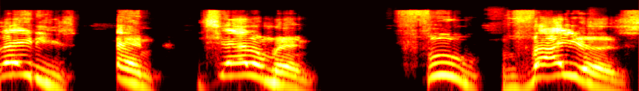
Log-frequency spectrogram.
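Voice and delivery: very slow, deliberate, dragged out word by word. Showing how the actor would say the intro: Christopher Walken impression. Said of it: "he'd be like this".

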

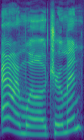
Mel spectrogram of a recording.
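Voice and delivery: speaking with mouth full, chewing. A co-host gives their name in the show intro, talking with a green bean in mouth. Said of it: "Are you really doing that with a goddamn green bean in your mouth?".

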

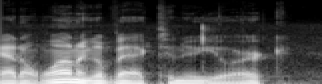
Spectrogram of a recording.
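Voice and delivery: plain

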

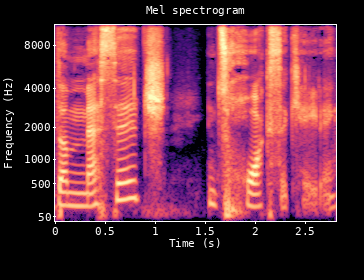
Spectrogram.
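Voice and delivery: put-on Long Island accent. Quote a woman who came up to a sister after her talk, in an attempted Long Island accent. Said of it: "I'm going to try to attempt the accent".

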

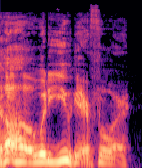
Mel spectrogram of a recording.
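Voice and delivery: stock 90s sitcom surfer dude voice. Describing a character actor's role on a sitcom, 90s sitcom surfer dude voice. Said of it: "he does that typical surfer dude kind of voice".

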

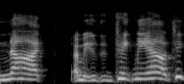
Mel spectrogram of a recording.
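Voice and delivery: put-on crying, pleading. Telling a parable of being put back in the oven, acting out crying and begging. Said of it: "I'm just crying, begging and pleading".

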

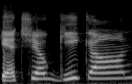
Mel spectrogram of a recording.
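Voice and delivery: very slow, showy delivery. Delivering a sign-off catchphrase on cue when prompted: performed catchphrase. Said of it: "Mamba, hit him with the catchphrase".

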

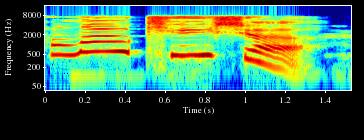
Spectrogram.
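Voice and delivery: very high, effervescent, fizzing, bubbly voice. Greeting the other speaker at the start: more effervescent. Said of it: "a little more effervescent".

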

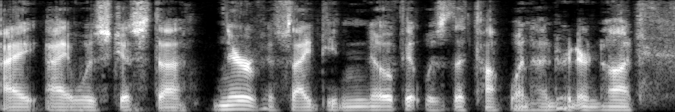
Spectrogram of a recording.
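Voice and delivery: talking small, quiet and soft-spoken. Explaining being nervous to another speaker: talking softly. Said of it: "Why are you talking so soft?".

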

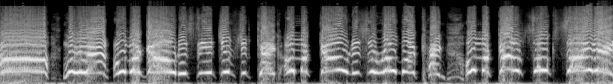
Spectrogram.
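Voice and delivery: put-on very high, overly enthusiastic, excited gushing shout. Retelling a movie scene, imitating overly enthusiastic Kang. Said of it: "overly enthusiastic pointing Kang".

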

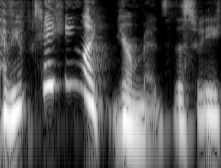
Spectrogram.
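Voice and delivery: tactless, prodding, swooping sing-song tone. Retelling what Scott asked while the speaker felt anxious, imitating Scott's tone. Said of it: "In that tone".

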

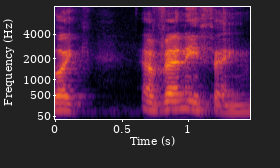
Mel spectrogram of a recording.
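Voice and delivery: ordinary talk

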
